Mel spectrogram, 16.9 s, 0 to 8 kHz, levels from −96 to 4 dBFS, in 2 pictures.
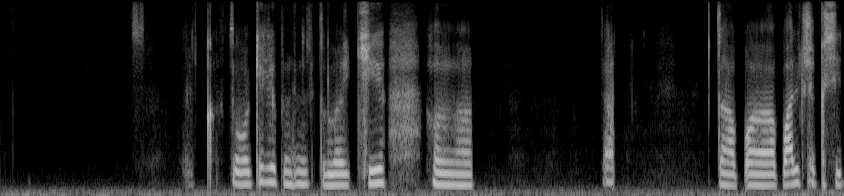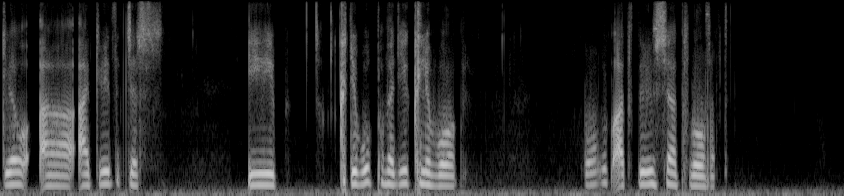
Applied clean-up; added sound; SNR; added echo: neural diffusion model UNIVERSE++.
